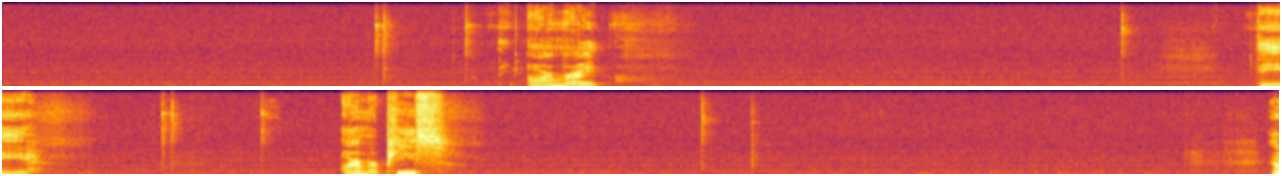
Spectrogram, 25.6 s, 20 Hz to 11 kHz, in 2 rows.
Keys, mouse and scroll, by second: 3.8 click, 4.7 click, 14.4 click, 15.4 click.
